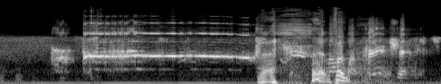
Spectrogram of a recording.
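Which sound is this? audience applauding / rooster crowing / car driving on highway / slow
rooster crowing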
